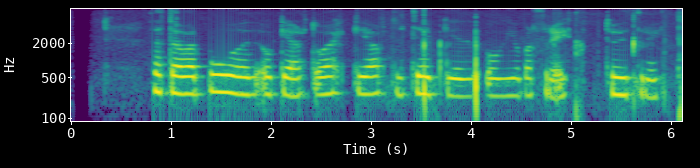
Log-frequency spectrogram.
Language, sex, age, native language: Icelandic, female, 18-19, Icelandic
